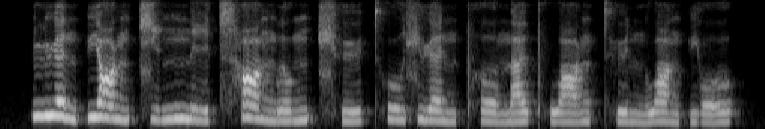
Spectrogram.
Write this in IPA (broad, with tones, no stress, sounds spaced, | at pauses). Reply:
l ɥ ɛ˥˨ n p j ɑ˥˨ ŋ t͡ɕ i˨˦ ŋ n̪ i˨˩ t͡sʰ ɑ˥˨ ŋ l ʊ˨˦ ŋ t͡ɕʰ y˨˦ t̪ʰ u˦ ɕ ɥ ɛ˥˨ n pʰ ɤ˨˩ n̪ a˦ ɪ̯ pʰ w ɑ˨˦ ŋ t̪ʰ y˨˩ n w ɑ˥˨ ŋ p j o˨˦ ʊ̯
